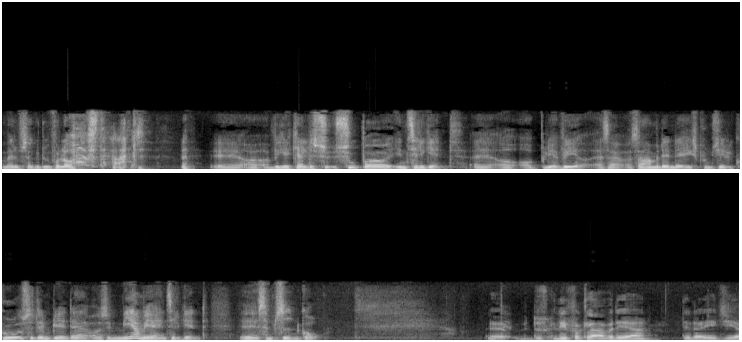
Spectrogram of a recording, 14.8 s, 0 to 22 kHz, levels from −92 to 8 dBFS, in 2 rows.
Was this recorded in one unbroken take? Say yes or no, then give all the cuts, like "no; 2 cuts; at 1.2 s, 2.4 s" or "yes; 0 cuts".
no; 2 cuts; at 1.9 s, 12.1 s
